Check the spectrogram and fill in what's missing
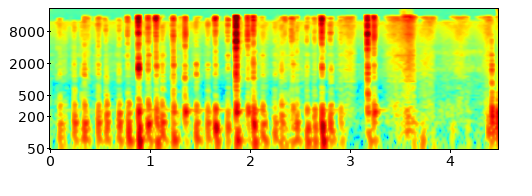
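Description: Rapid clicking of computer keys in a steady run of taps during a task in a computer skills lesson, close and fairly loud, with a brief pause before the typing resumes.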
